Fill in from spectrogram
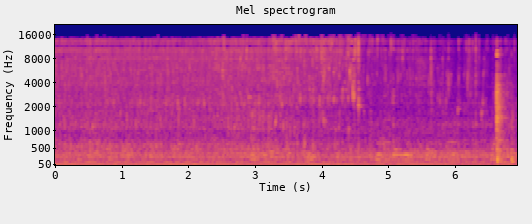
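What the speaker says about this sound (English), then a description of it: "So I'm gonna go ahead and add more water." Water poured into a pan of simmering pork chops and gravy, a faint trickling and splashing that ends in a brief clatter, heard alone and quietly.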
